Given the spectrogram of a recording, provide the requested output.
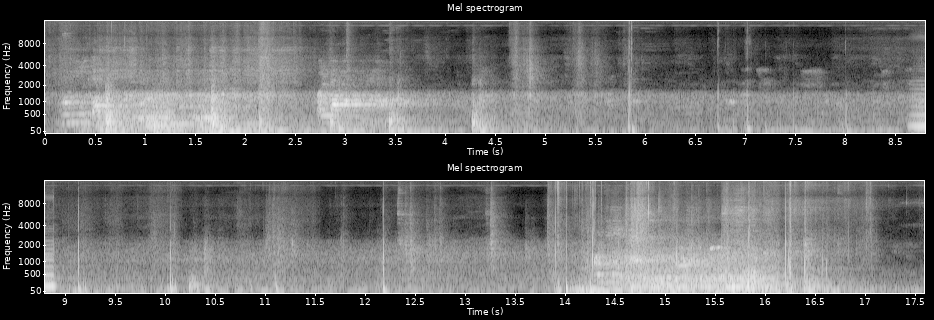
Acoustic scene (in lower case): elevator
